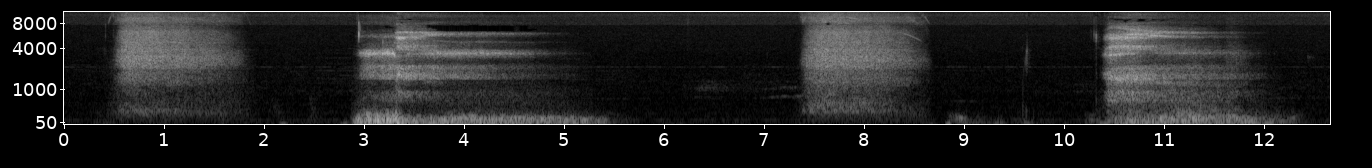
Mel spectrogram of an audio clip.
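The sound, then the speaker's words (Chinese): Slow, deep breathing during a guided mindfulness exercise: four long, loud breath sounds, two airy and hissing and two fuller and lower, separated by silent pauses. “请闭上双眼，我们一起来做两组深呼吸。”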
